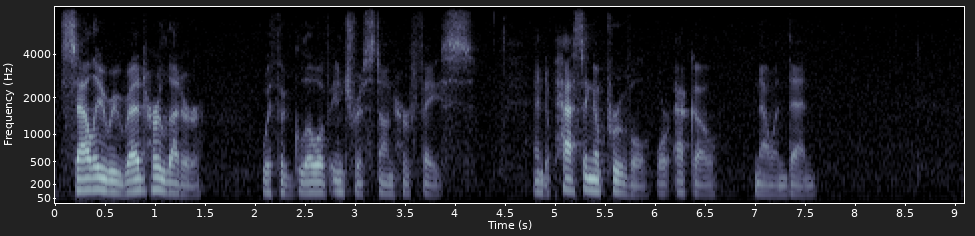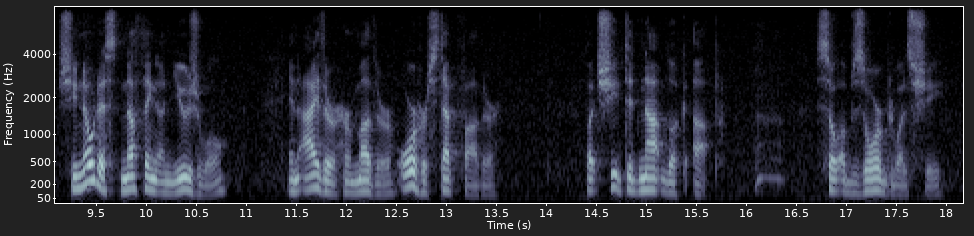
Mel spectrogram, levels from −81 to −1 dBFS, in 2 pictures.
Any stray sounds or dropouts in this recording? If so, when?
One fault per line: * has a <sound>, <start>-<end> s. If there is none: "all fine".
* has a breath, 16.0-16.4 s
